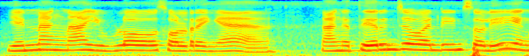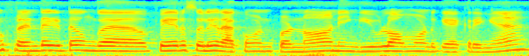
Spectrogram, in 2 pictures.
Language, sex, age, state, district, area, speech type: Tamil, female, 45-60, Tamil Nadu, Coimbatore, rural, spontaneous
